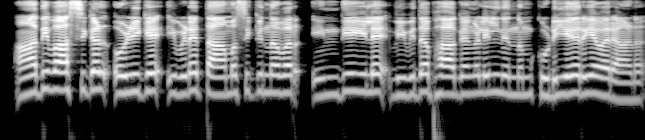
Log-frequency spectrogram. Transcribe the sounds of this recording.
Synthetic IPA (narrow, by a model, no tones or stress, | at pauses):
aːd̪iʋaːsiɣɐɭo̞ɻiɣeʔiʋiɽe̞t̪aːmɐsikʲːunːɐʋɐrind̪jɐjile̞ʋiʋid̪ʱɐbʱaːɡɐŋːɐɭilninːumkuɽije̞ːrijɐʋɐɾaːɳɨ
